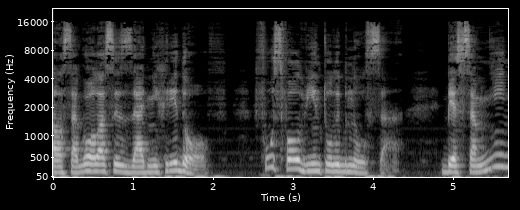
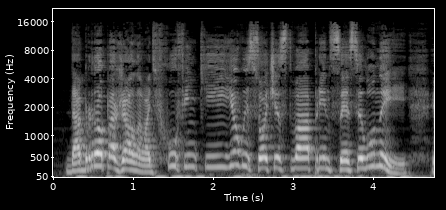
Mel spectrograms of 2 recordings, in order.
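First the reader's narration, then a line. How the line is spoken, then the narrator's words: Cheerful. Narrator (Russian): весело произнес Фусфол Винт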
